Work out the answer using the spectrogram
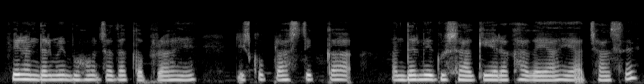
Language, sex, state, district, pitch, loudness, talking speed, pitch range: Hindi, female, Arunachal Pradesh, Longding, 210 Hz, -17 LUFS, 175 wpm, 205-220 Hz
